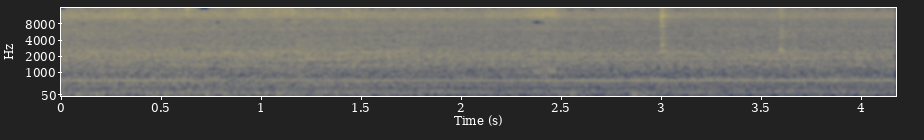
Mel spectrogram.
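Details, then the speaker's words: Air conditioner unit with iced-up line that gave no cooling, after plugging the cable back in: steady soft whoosh and constant mid-pitched hum, no rattle or scraping; condenser fan running smoothly, problem solved. "now there we go I hear the fan now problem solved problem solved all right I can hear the fan okay and that's it"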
